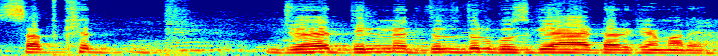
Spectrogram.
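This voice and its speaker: A man's voice: fairly high pitch, steady tone, moderate pace, a little mellow. A man who teaches religion, running a classroom quiz and roll call. He teases and scolds his pupils and calls them "son". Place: classroom with children. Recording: echoey room reverb.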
